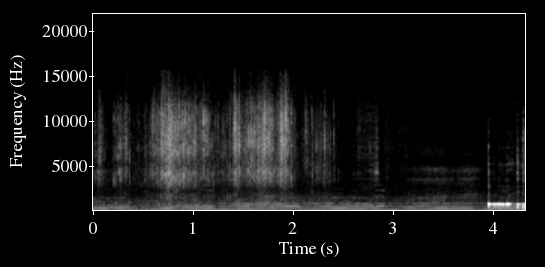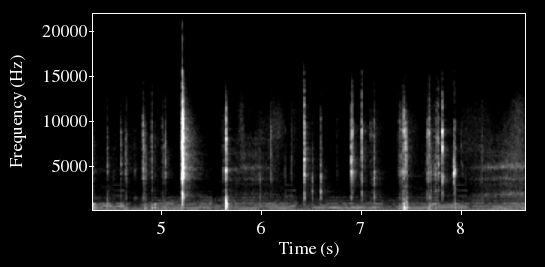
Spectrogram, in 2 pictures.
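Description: Background music, with plastic packaging rustling in the first couple of seconds, then a run of sharp clicks and knocks from the second half on as the Godox SL60W LED video light and its parts are handled.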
